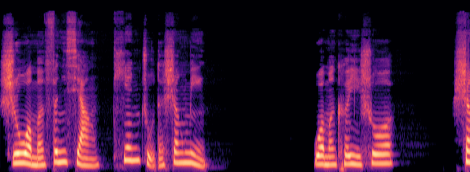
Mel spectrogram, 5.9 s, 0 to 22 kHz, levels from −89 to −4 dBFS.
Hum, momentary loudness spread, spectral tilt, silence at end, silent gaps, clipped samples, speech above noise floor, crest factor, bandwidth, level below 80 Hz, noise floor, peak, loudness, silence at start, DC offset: none; 12 LU; -5.5 dB/octave; 0 s; none; under 0.1%; over 74 dB; 18 dB; 16.5 kHz; -58 dBFS; under -90 dBFS; 0 dBFS; -17 LUFS; 0 s; under 0.1%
